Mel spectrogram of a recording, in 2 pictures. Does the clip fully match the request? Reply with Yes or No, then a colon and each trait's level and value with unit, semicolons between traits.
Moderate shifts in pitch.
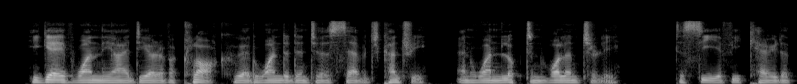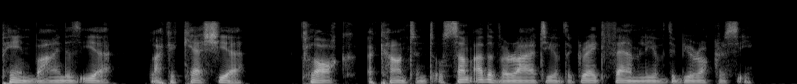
No: narrow, 2.3 semitones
